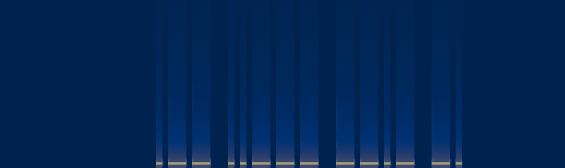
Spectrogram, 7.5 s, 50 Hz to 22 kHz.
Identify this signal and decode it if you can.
Morse code, heard as a keyed tone, about 15 wpm, 700 Hz. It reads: W2QN
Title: USA Call Signs - 4 Characters - Repeated 3x - 15wpm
